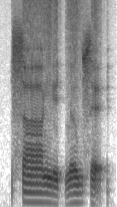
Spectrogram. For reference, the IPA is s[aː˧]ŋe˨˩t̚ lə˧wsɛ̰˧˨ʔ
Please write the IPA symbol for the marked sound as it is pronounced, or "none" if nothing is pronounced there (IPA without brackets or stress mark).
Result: aː˧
